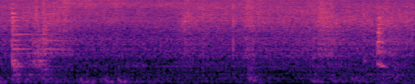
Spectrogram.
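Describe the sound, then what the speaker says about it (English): Peppers and chorizo sausage sizzle steadily in a pan, a bright continuous crackle with occasional louder pops and scraping stirs. "I have the peppers and sausage going"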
